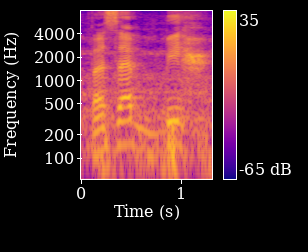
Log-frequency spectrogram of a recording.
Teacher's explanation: حا کی آواز گلے کے درمیان سے نکلے گی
